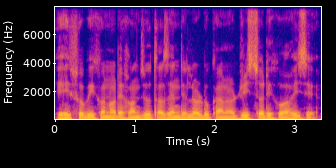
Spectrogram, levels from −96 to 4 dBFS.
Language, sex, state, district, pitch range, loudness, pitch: Assamese, male, Assam, Kamrup Metropolitan, 105-110 Hz, -13 LUFS, 105 Hz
